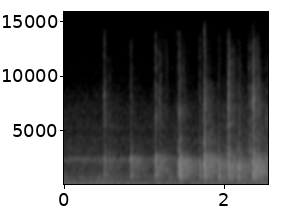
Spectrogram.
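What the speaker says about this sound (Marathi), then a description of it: "बेअक्कलीपणाला कसली टाळी वाजवता?" A small audience at a tribal Dhangar literary gathering in Solapur claps sparsely during a speech: a few scattered claps first, then a short burst of uneven clapping, quiet and somewhat distant.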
